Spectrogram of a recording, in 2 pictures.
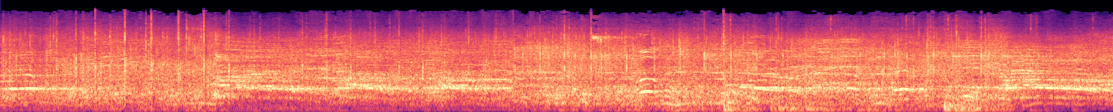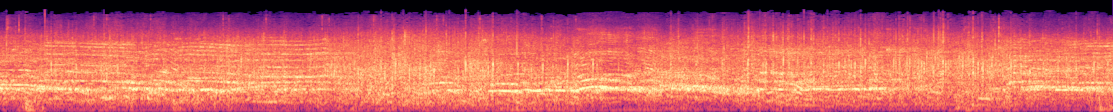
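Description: A table tennis ball clicks against paddles and the table.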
